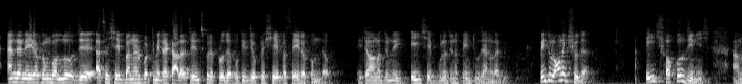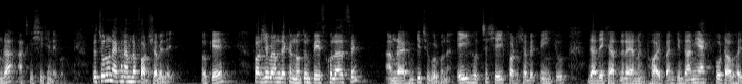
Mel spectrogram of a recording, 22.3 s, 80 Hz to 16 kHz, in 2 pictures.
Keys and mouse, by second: 10.2 click, 10.8 Right, 12.6 click.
